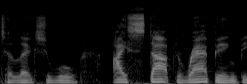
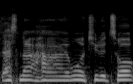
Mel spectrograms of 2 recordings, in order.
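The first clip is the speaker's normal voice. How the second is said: mock angry scolding tone, higher and louder; 13 semitones higher, 5 dB louder than usual. Retelling mom's scolding on the way home: imitating mom scolding. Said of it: "she chewed me out".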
